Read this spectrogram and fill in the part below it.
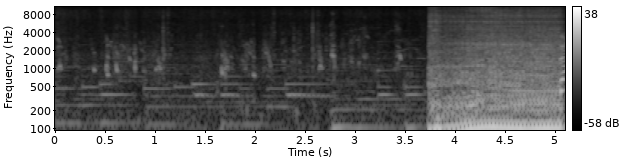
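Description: Meat chickens on a farm cluck in a loose, close flock of short calls, then a loud engine-like roar from a quad bike suddenly starts and drowns them out.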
